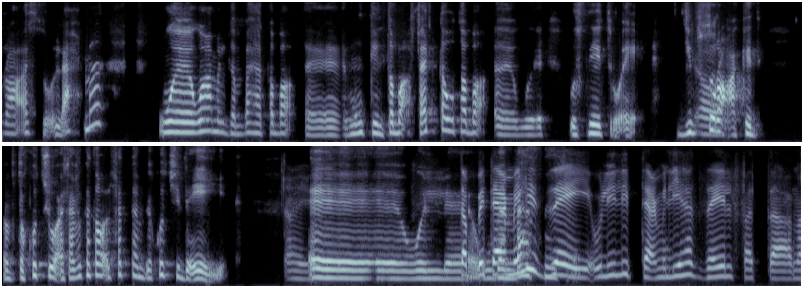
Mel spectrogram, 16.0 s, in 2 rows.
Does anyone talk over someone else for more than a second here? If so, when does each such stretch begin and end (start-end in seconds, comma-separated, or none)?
12.6-13.8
